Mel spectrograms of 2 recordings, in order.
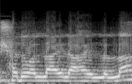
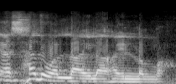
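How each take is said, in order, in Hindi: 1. Ashhadu को 'sh' ध्वनि के साथ बोला जाता है। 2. Ashhadu को 's' ध्वनि के साथ बोला जाता है।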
